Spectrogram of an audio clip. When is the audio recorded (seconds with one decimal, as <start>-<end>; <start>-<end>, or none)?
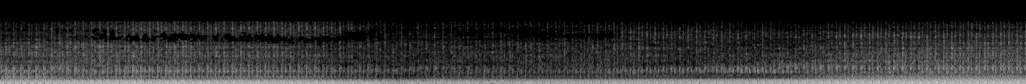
0.0-3.5; 5.3-10.3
